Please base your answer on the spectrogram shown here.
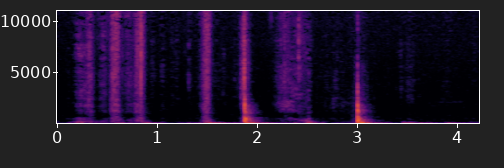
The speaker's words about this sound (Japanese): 特に好きなのは玉ねぎのみじん切り。離れてしまわないギリギリを狙い、そーっと刃を入れる。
